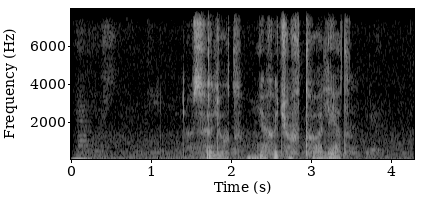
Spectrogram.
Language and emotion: Russian, neutral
